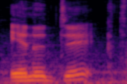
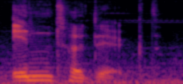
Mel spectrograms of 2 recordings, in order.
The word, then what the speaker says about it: interdict: In some people pronounce in addict. That makes no sense. Why would people pronounce it like that? In addict. Why? What? But that's like where's the T? It's interdict.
